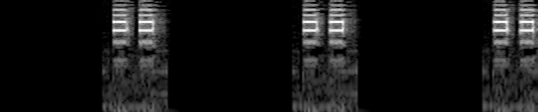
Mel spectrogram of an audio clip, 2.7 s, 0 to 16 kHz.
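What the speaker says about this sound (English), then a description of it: "With the alarm turned on, the alarm tone will sound for 15 seconds at the time set." A Citizen Eco-Drive titanium perpetual chronograph atomic-timekeeping men's watch sounds its alarm: three loud, close double-beep chirps, evenly spaced about a second apart, with silence in between.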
